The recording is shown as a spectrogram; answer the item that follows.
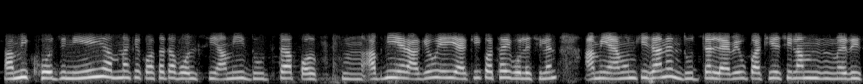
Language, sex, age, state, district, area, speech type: Bengali, female, 45-60, West Bengal, Purba Medinipur, rural, conversation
